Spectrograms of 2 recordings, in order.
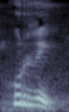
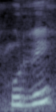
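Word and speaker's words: hurray: जैसे हुर्रे. हुर्रे ये जो वर्ड है हम इसको दो तरह से प्रोनाउंस करते हैं, हुर्रे या हुर्रा, दोनों ही ठीक है.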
